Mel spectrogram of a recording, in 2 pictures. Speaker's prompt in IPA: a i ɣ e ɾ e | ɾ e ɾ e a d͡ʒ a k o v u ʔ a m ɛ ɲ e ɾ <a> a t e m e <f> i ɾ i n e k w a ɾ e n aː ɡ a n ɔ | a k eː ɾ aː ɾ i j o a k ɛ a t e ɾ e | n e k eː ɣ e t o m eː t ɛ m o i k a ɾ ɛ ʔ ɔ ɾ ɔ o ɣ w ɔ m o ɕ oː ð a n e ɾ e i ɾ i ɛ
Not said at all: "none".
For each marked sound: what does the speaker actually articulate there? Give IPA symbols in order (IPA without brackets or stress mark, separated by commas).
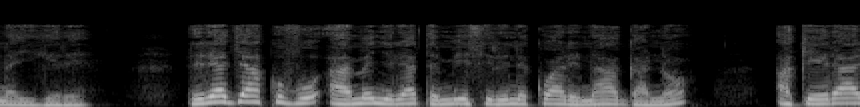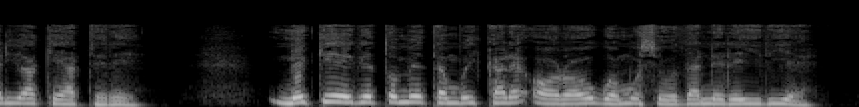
ɛ, s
